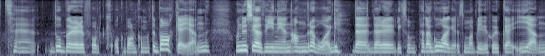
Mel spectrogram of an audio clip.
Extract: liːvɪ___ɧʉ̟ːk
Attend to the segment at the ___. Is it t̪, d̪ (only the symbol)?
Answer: t̪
